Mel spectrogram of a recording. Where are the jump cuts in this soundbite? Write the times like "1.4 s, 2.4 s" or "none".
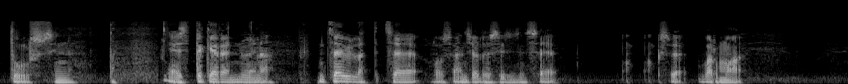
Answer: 1.6 s, 3.1 s, 3.8 s, 6.3 s

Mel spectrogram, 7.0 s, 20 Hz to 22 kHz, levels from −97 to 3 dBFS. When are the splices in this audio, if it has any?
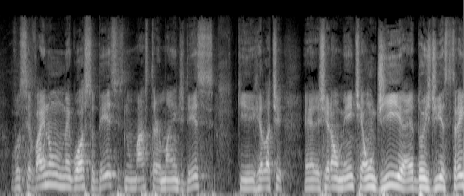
none

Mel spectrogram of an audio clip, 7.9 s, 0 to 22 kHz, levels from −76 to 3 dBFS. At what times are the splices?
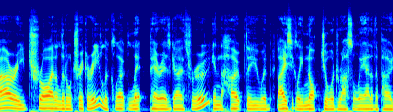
5.5 s

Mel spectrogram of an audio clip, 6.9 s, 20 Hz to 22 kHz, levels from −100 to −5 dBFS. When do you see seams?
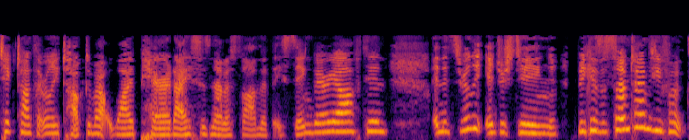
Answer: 5.6 s

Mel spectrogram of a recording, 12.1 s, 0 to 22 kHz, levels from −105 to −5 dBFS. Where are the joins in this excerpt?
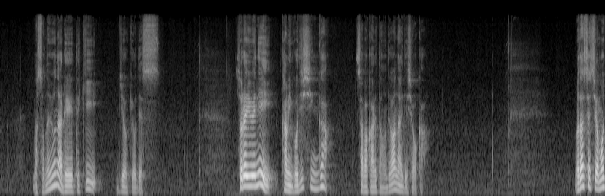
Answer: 5.5 s

